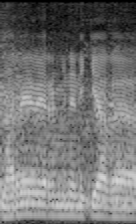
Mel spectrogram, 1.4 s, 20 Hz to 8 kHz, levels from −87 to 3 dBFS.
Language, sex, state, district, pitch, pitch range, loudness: Tamil, male, Tamil Nadu, Kanyakumari, 135 Hz, 130-145 Hz, -14 LUFS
